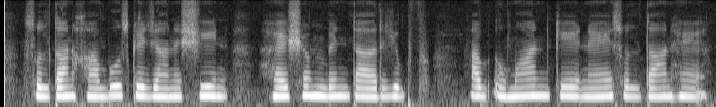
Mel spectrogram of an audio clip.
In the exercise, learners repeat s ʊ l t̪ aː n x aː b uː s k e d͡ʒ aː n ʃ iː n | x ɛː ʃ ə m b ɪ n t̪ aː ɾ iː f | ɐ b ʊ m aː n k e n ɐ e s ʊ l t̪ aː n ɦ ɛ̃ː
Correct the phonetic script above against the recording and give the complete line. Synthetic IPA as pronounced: s ʊ l t̪ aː n x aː b uː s k e d͡ʒ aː n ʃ iː n | h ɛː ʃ ə m b ɪ n t̪ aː ɾ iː f | ɐ b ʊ m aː n k e n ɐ e s ʊ l t̪ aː n ɦ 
